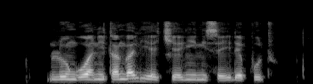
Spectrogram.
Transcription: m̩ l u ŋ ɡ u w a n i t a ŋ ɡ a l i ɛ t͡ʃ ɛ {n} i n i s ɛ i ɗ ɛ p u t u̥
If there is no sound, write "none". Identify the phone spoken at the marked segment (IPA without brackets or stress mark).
ɲ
